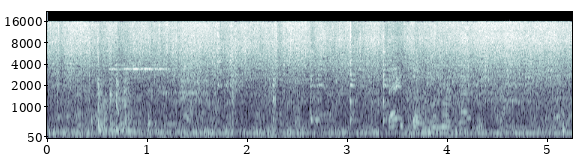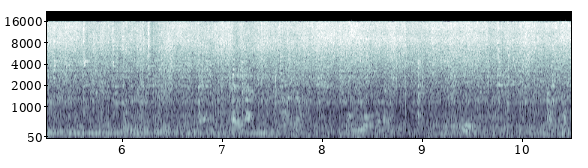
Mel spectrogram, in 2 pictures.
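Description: Steady sizzling of food frying on large flat iron griddles (tawas).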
